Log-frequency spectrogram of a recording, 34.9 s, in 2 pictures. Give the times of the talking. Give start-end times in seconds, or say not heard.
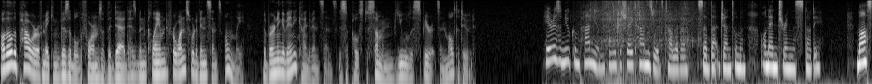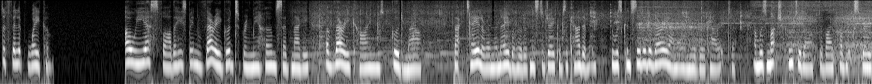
0.0-9.5, 10.9-18.5, 19.9-25.9, 26.5-34.8.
